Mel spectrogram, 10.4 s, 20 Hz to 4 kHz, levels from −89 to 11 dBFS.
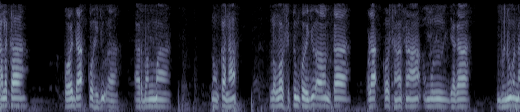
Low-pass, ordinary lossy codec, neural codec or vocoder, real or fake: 3.6 kHz; MP3, 32 kbps; none; real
